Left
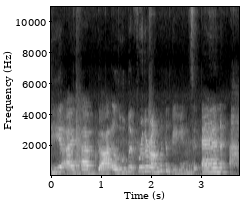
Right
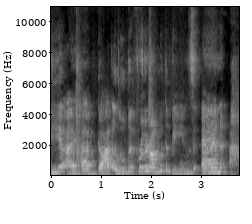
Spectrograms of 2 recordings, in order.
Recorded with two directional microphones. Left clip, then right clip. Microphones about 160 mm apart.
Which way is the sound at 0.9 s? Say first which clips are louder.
Left 6 dB; 25° right (ahead or behind).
